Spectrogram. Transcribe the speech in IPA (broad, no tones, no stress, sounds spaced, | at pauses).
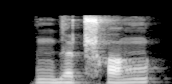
n d ə ʈ͡ʂʰ ɒ ŋ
